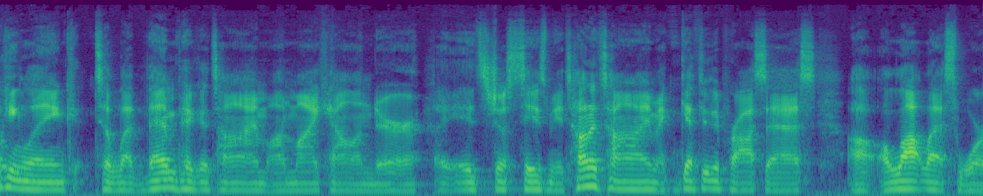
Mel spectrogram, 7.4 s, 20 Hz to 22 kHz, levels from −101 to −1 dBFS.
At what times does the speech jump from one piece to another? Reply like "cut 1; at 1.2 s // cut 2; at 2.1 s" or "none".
cut 1; at 3.3 s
